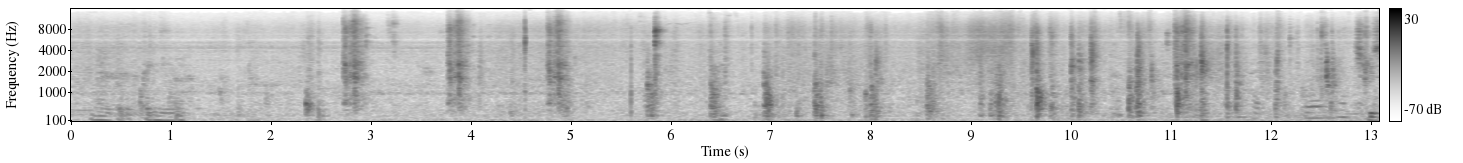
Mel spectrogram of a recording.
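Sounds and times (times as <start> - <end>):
camera shutters clicking: 2.7 - 3.0, 3.8 - 4.1, 4.8 - 5.0, 11.0 - 11.4.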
